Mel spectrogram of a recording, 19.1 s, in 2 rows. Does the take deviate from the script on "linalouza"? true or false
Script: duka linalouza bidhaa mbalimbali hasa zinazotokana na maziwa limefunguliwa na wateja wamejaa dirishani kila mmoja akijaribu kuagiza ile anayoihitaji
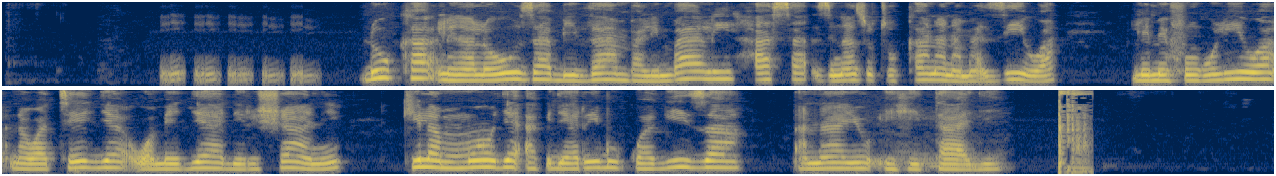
false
